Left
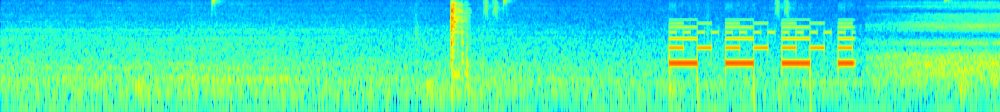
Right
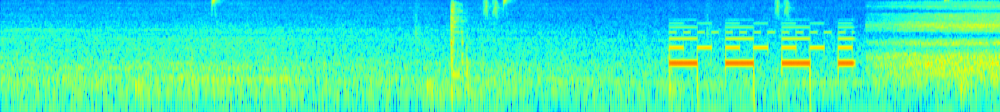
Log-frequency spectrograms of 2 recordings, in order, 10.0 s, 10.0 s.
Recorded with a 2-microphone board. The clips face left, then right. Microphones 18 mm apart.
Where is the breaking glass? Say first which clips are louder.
Left 13 dB; 65° left (ahead or behind).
